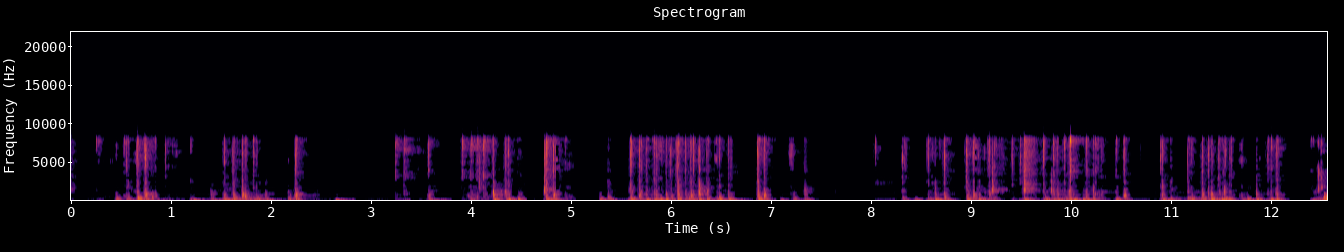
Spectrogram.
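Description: Typing on a computer keyboard: quick runs of keystrokes with brief pauses about three seconds in and again about eight seconds in.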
